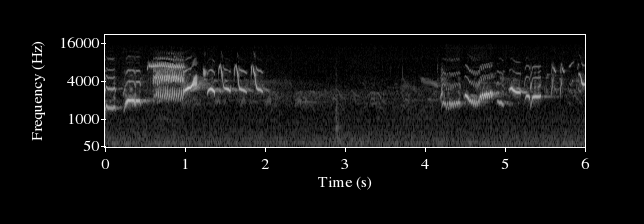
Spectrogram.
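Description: Birdsong of bright, high chirps and trills comes in two lively bursts separated by a quiet pause, with only a faint background murmur between them.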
